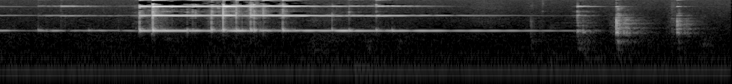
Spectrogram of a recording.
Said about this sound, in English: We have some control, and we, we use little things like I can pick this up or I can shut it down. I can ring this bell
